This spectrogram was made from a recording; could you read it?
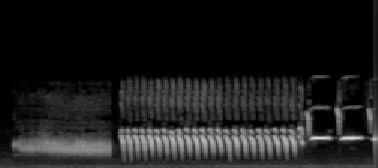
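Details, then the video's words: Loud canary song that opens with a dry buzzy rattle, moves into a rapid series of sharp descending chips, and ends with clear high whistled notes. "أعلى صوت كناري"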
